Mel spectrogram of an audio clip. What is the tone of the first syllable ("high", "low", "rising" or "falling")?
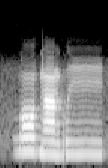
high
